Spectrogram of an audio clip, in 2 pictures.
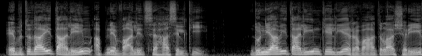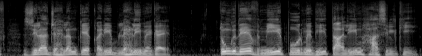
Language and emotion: Urdu, neutral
